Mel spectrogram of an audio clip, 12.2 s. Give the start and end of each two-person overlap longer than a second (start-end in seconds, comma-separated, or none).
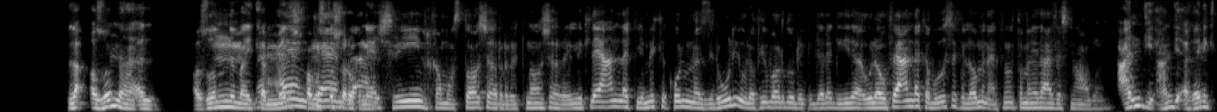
2.4-3.9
